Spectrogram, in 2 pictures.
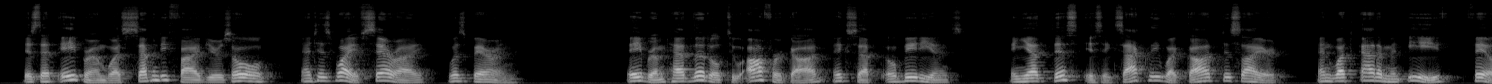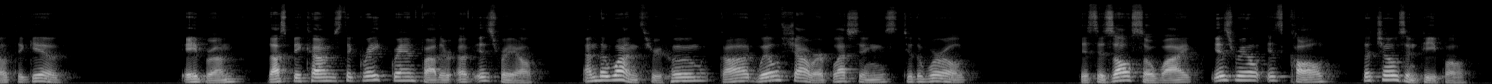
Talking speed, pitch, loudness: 135 wpm, 125 Hz, -27 LUFS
